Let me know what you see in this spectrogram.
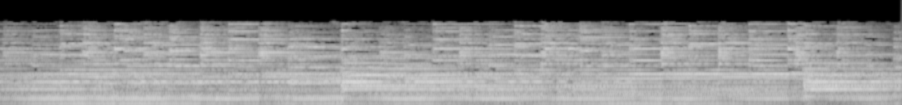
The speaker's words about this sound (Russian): колокольные звоны различных традиций и школ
